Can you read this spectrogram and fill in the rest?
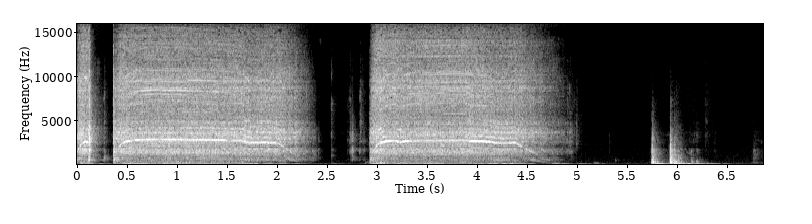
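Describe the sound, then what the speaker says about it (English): A cordless drill with a dying battery whines in two long bursts of about two seconds each, close and loud, followed by a couple of short thunks. "I think the battery on my drill is dying."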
